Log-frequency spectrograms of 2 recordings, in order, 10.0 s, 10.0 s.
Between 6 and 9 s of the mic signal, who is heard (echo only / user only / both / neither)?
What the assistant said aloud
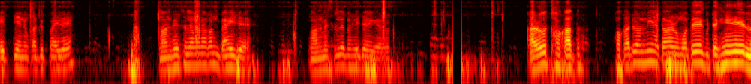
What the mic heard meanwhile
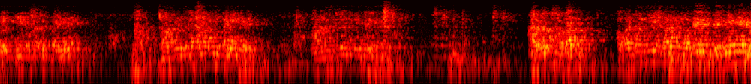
echo only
